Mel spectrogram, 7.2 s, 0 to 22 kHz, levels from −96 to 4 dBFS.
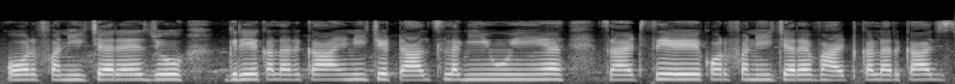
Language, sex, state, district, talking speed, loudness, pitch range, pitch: Hindi, female, Chhattisgarh, Sarguja, 210 wpm, -15 LUFS, 230-240 Hz, 235 Hz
